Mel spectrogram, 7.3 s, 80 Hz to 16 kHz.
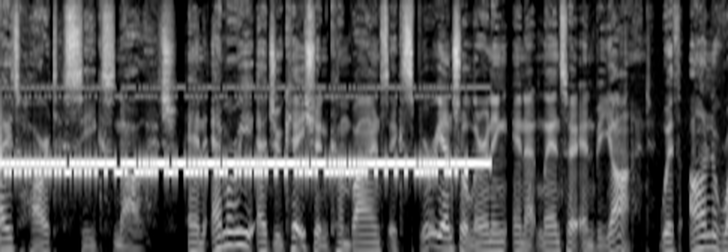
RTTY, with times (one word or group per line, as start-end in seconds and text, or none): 0.0-1.2 …
1.4-1.7 DE
1.9-3.1 PA6WZ
3.3-3.4 R
3.5-3.6 R
4.2-4.5 FB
